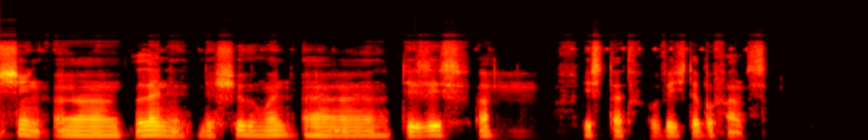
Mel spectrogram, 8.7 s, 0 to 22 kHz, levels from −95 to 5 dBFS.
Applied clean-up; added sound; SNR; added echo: neural mask model Resemble Enhance denoiser.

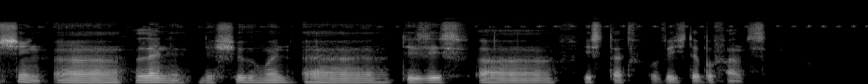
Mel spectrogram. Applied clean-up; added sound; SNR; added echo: none; none; none; none.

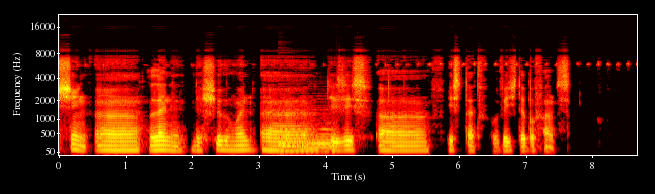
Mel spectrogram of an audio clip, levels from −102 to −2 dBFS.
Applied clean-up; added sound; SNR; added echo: neural mask model RNNoise.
